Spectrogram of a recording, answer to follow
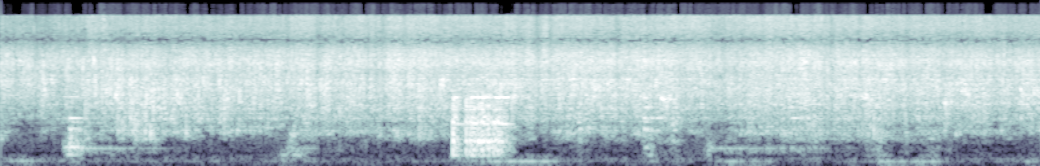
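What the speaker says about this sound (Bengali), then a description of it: "এবার আমি তেলের মধ্যে আলুগুলোকে ছেড়ে দিচ্ছি। ছেড়ে আমি আলুগুলোকে ভেজে নিচ্ছি।" Potatoes frying in hot oil for a Bengali prawn curry, giving a steady, loud broadband sizzle that runs unbroken throughout, with a few brief bursts where the pieces shift in the pan.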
